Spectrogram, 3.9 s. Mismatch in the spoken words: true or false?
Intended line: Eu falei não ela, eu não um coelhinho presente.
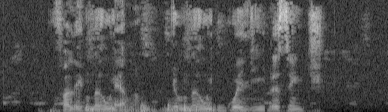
false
